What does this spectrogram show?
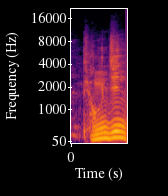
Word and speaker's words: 병진: 발음 잘해야 돼. 수륙 병신 작전이 아니라 병진 작전이야.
